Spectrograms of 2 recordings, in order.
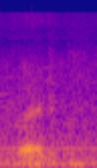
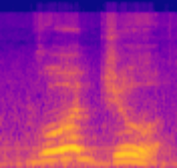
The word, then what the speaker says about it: Goj: Is that a good pronunciation? Am I spoiling your name? It is G-O-J. I think the J is supposed to be silent, so it would be go.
